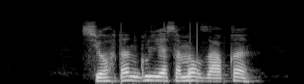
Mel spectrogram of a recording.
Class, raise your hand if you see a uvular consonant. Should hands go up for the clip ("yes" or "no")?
yes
